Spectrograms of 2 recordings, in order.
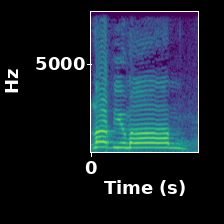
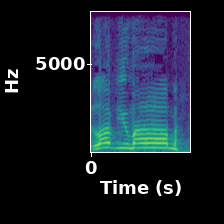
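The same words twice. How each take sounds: First: Higher, put-on athlete voice thanking mom; hammed-up sincere thanks, shirt pulled up; athlete's heartfelt shoutout. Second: A touch of a star athlete thanking mom; lightly voiced, higher heartfelt thanks to the camera; mock athlete shoutout. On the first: Pastor imitating a player pulling his shirt for mom, hammed-up higher voice. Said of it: "Or they pull their shirt". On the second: Pastor imitating a star athlete thanking mom on camera, lightly voiced. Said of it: "No, they go, what?".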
